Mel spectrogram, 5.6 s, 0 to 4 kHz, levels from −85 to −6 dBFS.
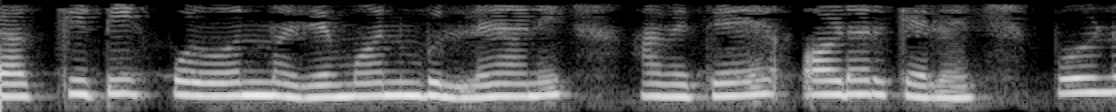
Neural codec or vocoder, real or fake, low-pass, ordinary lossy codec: none; real; 3.6 kHz; MP3, 16 kbps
